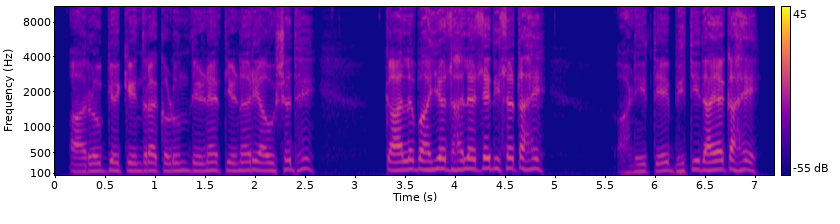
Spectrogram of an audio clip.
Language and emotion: Marathi, fearful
